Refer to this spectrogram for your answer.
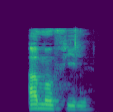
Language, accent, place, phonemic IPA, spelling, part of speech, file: French, France, Lyon, /a.mɔ.fil/, ammophile, noun, LL-Q150 (fra)-ammophile.wav
- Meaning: 1. sand wasp (of genus Ammophila) 2. marram (grass of genus Ammophila)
